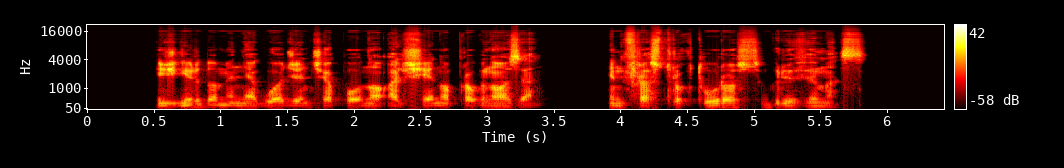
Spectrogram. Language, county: Lithuanian, Alytus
